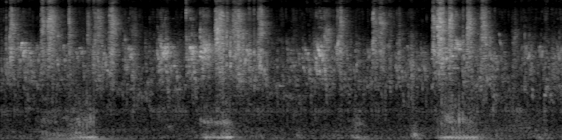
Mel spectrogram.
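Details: Pet budgerigars chattering at home in their play area, a dense run of scratchy, squawking chirps mostly high-pitched, several birds calling over one another with brief low thumps.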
